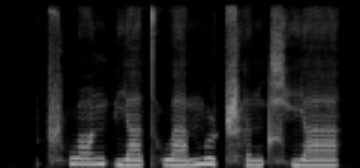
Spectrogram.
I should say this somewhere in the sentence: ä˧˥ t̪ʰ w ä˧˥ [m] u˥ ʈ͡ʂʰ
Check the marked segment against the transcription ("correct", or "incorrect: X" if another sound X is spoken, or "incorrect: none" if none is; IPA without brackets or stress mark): correct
